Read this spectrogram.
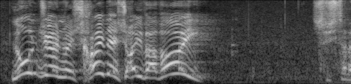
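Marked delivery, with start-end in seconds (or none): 0.1-2.1 mock outrage. Upset boss to laundry woman over Rosh Chodesh work, mock outrage.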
